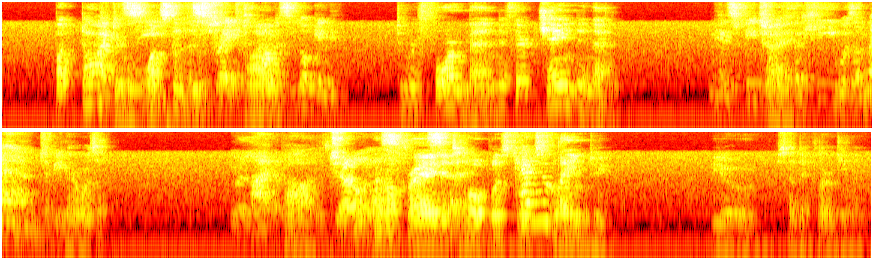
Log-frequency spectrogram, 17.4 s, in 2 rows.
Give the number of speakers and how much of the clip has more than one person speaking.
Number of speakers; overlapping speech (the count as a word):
two, about 36%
